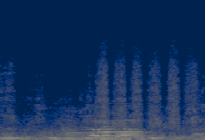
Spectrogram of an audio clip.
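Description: Hand sanding of a wooden chair leg with a sheet of sandpaper: quick back-and-forth rubbing strokes, louder around the middle.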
